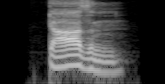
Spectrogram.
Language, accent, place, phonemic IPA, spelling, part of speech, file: German, Germany, Berlin, /ˈɡaːzn̩/, Gasen, proper noun / noun, De-Gasen.ogg
- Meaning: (proper noun) 1. a municipality of Styria, Austria 2. a surname; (noun) dative plural of Gas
